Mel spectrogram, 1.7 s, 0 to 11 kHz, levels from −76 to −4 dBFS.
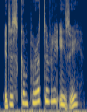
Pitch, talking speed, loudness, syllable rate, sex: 270 Hz, 140 wpm, -17 LUFS, 6.5 syllables/s, female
